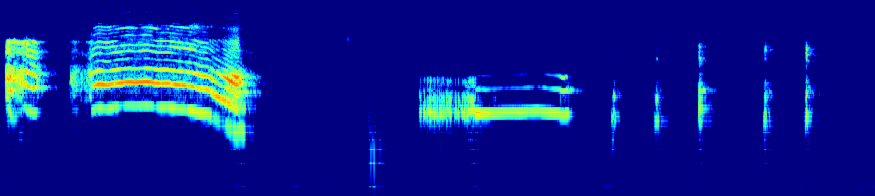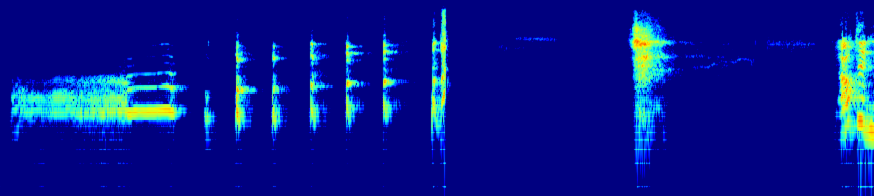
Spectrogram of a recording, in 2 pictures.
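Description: A person vocally imitates a chicken, close up: long warbling squawks, then quick runs of short clucks with pauses between the bursts.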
